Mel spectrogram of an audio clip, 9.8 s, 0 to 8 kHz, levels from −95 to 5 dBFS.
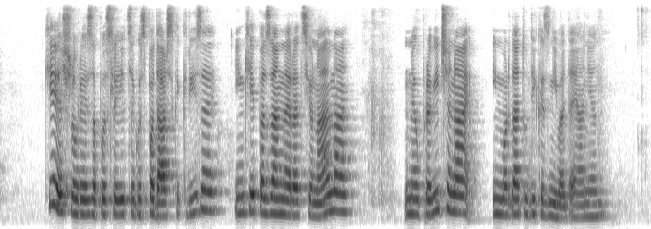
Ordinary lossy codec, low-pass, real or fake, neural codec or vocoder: none; 7.2 kHz; real; none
